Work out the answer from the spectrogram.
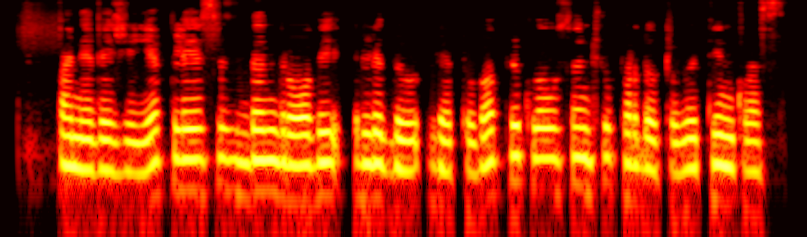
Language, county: Lithuanian, Telšiai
